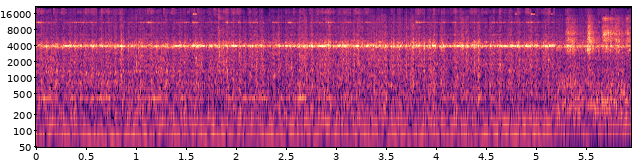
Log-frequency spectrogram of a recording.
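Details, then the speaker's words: Small tank with chassis like the Hetzer but a slightly different petrol engine, after it was started: steady, even low hum of constant tone, no knocks, misses or rattles; running cleanly and normally. "Hey, um, that sounds really clean. >> It is. Yeah. Yeah. It's a good good good run of this one."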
